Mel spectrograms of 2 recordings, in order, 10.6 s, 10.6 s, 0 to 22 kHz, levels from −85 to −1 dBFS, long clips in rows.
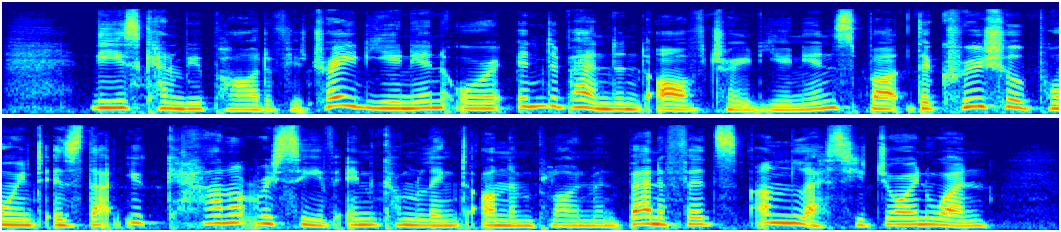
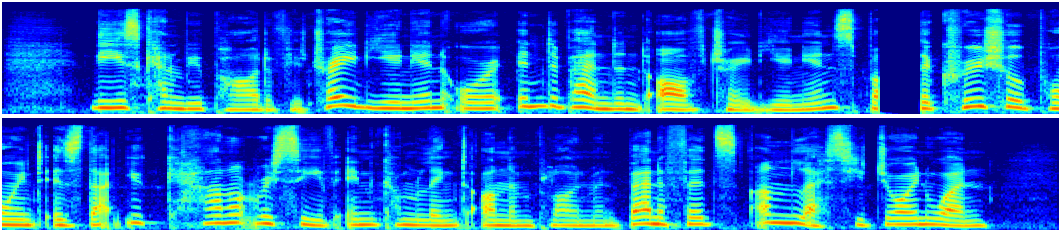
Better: first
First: none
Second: audio cutting out; at 4.5 s

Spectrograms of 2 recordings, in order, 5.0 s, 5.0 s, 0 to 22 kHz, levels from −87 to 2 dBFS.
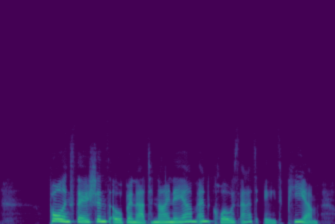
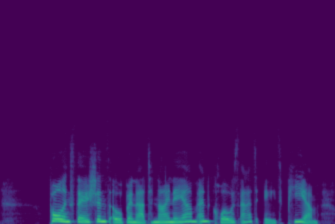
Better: neither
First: muffled; slightly; fading above 3.5 kHz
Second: muffled; slightly; fading above 3.5 kHz

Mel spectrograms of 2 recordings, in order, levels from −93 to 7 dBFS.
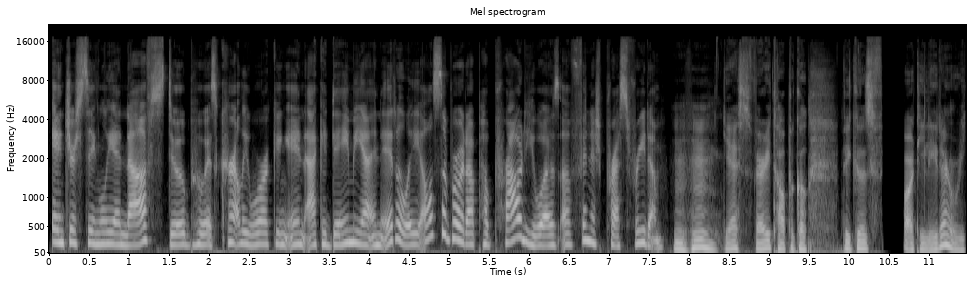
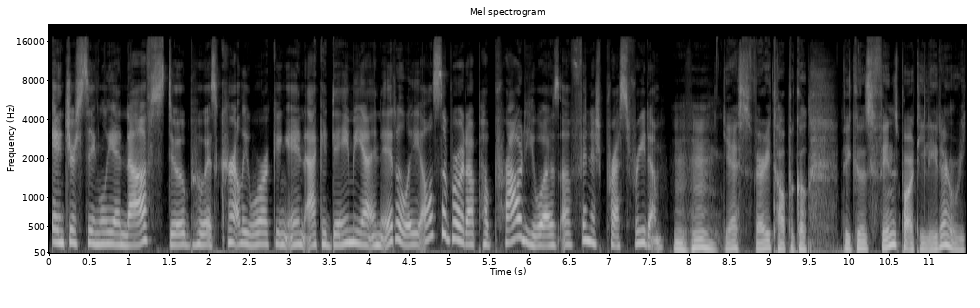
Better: second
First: audio cutting out; at 10 s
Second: none

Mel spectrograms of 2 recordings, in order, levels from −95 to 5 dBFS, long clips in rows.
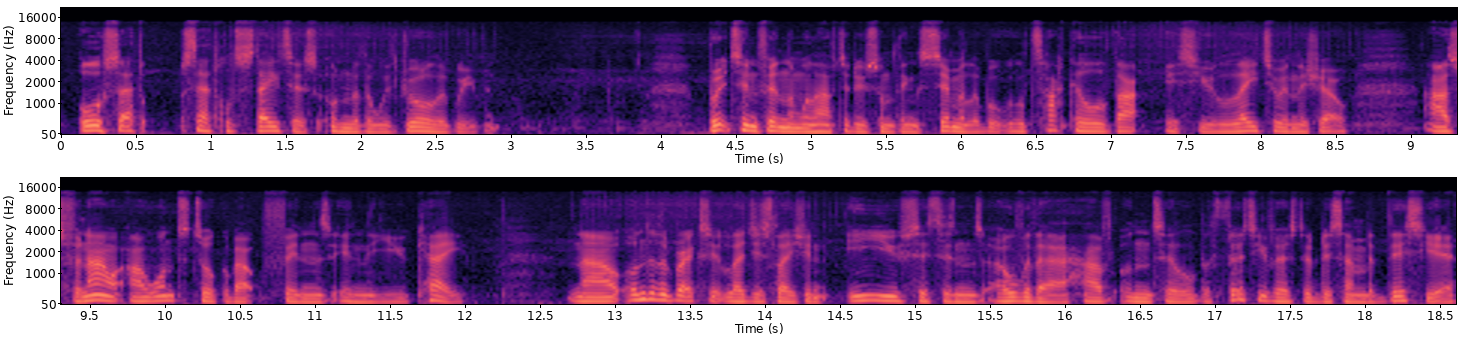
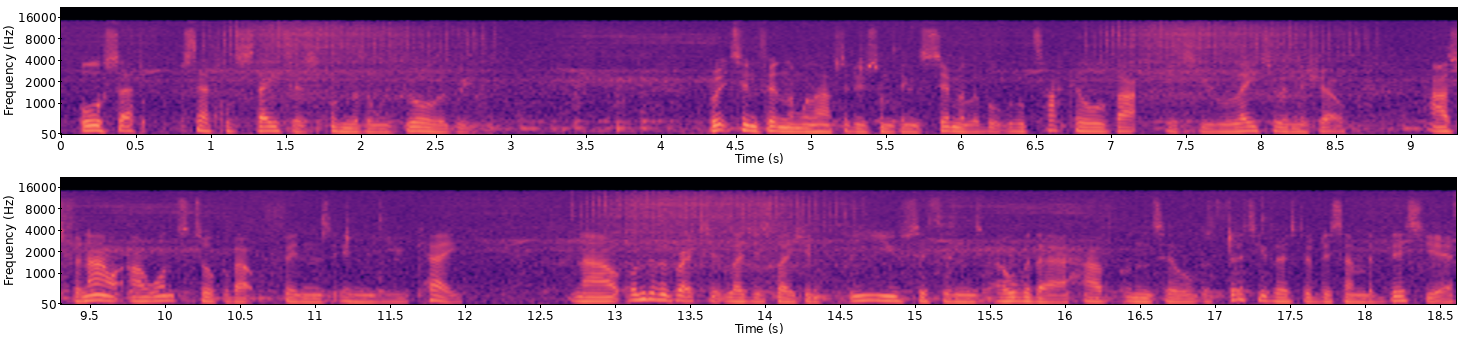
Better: first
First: hiss; faint; throughout; 30 dB below the speech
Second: hiss; loud; throughout; 7 dB below the speech

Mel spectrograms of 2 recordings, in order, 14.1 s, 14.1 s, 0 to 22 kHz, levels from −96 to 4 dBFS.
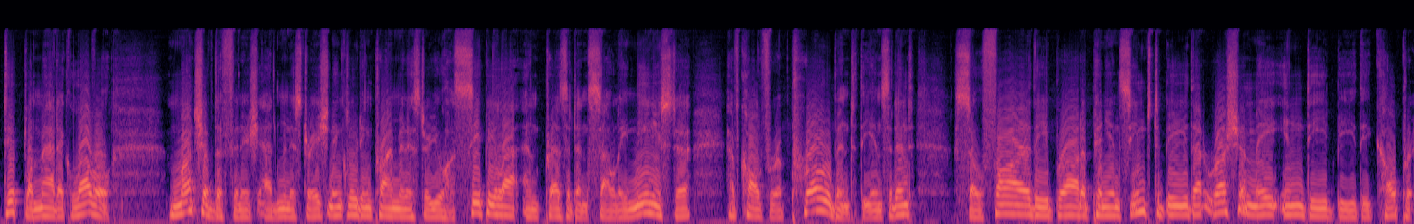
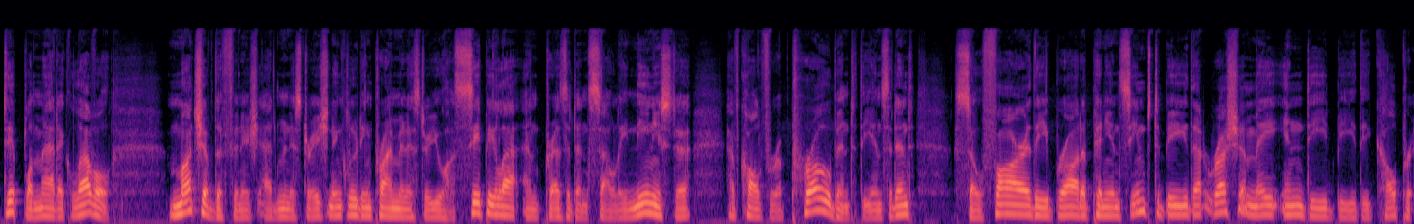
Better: second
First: distortion; heavy; 8 dB below the speech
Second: none

